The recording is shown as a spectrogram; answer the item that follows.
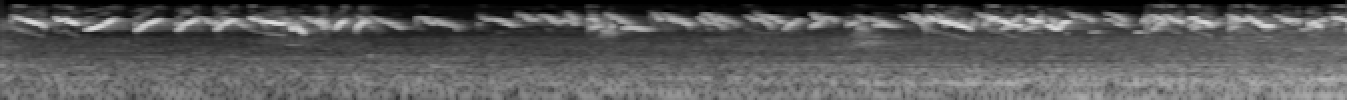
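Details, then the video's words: Oriental white-eye singing ngalas style, a lure track meant to prompt caged white-eyes to sing: a continuous stream of fast, thin, high zigzagging chirps, with only a brief dip in the middle, over a quiet background. "Terapi suara pleci ngalas , pancingan pleci ngalas awass nyaut"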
